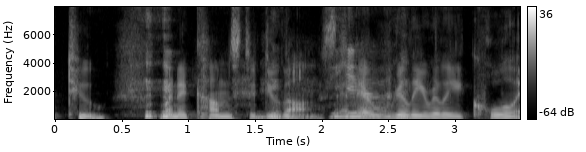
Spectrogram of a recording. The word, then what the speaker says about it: dugongs: If people want to go see these dugongs, am I pronouncing that right?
